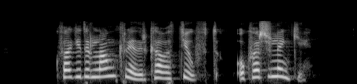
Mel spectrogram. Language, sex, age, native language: Icelandic, female, 20-29, Icelandic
